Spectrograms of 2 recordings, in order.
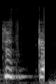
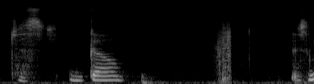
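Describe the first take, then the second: First: Higher, louder push to flee; urgent yell. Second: Soft hushed push to leave; whispered urging. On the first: Retold or imitated. Narrator voicing the listener telling the group to flee, a loud yell. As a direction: shout it, hurry them. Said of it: "And you're just like". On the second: Acted. Bob telling the listener to leave, whispered.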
